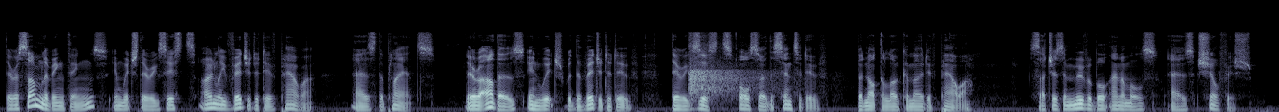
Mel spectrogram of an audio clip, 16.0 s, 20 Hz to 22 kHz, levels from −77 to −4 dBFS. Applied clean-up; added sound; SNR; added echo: none; Clapping; 11 dB; none.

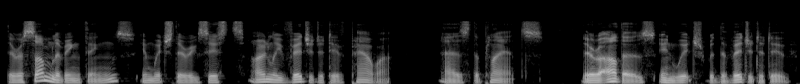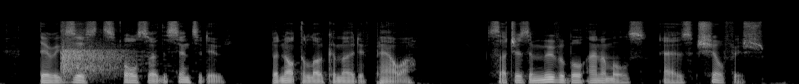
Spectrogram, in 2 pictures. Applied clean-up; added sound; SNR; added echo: classical method spectral subtraction.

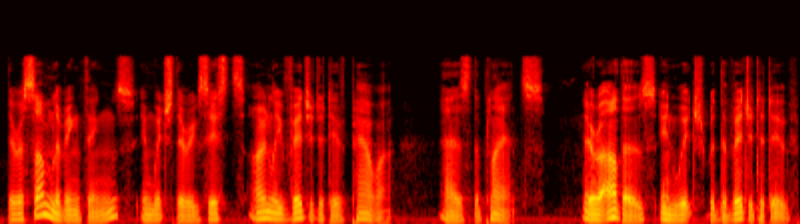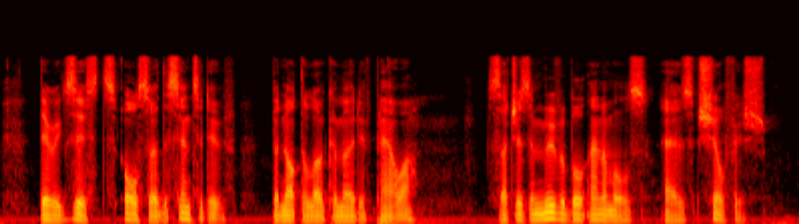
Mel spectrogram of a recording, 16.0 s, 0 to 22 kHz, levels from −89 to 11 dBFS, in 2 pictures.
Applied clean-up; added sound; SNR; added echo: none; none; none; none.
